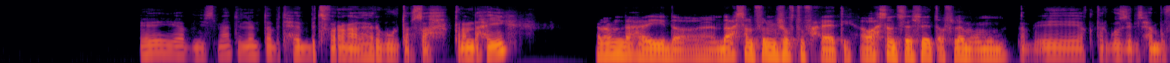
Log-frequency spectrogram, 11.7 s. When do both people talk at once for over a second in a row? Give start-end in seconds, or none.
none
